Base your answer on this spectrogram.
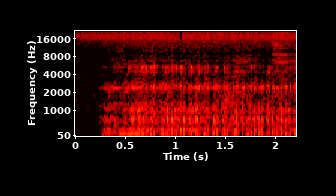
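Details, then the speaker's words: A sleeping baby snoring: low, rough, rattling breathing with a fluttering quality throughout; filmed because the snoring was loud. "Darling? Darling? You're snoring. No, I didn't mean to. Fucking well loud, and I filmed it."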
